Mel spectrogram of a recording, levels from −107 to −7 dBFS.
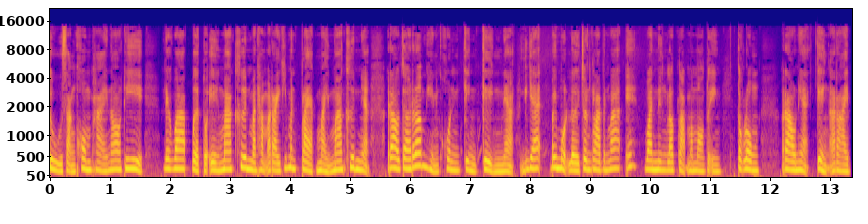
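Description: Damaged data in the compressed stream hits the speech at 7.91 s. A short stretch of the encoded bitstream is corrupt, so the decoder cannot make sense of the frames there. It loses synchronisation and has to hunt for the next valid frame header before normal decoding resumes. The result is a brief, unnatural chirp or blip, lasting under 20 ms, that cuts across the speech and does not belong to it.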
